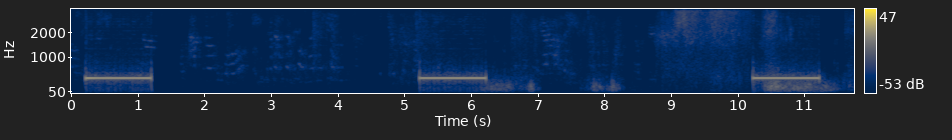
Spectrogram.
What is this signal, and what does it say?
Ringback tone (Europe, 425 Hz), with speech.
